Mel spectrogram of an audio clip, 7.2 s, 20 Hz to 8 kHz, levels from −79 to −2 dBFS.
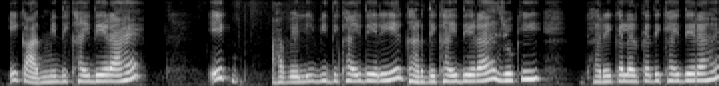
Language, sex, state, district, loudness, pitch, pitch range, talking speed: Hindi, female, Bihar, Purnia, -18 LUFS, 215 Hz, 195-230 Hz, 225 wpm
